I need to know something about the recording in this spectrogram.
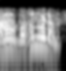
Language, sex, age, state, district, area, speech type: Odia, male, 18-30, Odisha, Jajpur, rural, conversation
